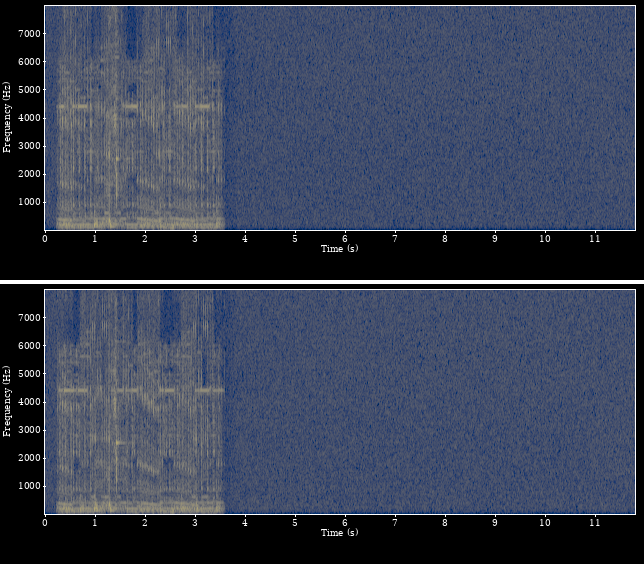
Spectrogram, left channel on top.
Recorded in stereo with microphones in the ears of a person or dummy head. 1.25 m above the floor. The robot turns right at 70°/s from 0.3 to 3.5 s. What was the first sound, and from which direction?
A clink, 15° left (ahead or behind).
